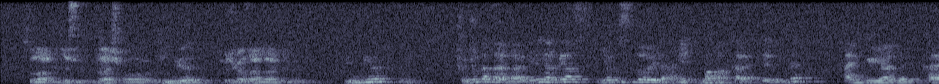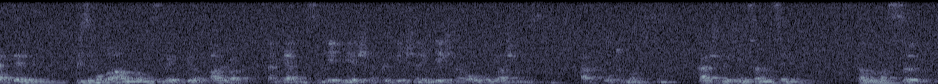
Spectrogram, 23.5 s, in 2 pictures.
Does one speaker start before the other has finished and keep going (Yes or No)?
No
